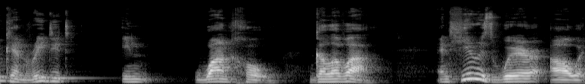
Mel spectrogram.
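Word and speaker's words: голова: ah now it's clear so basically galava is pronounced as gah lava gah lah lah lah because according to a rule and stressed or is pronounced as ah there is a bunch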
